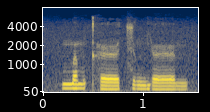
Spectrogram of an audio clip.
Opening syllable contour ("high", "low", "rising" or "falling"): high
